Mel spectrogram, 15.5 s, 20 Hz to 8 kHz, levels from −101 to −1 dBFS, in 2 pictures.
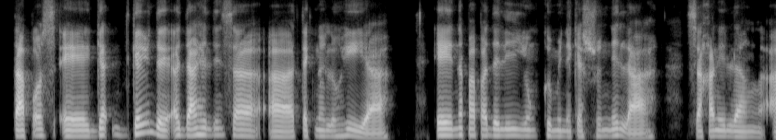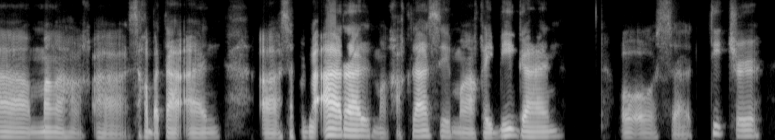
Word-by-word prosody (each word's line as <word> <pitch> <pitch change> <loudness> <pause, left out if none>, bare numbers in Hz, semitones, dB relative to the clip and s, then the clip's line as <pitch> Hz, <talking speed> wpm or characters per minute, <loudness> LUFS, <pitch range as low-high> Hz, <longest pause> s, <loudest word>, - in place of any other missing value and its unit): Tapos 130 +2 +3
eh, 120 -1 +2
ga 140 +4 0
gayon 165 +6 -2
din, 130 - +4
ah, 135 - +1
dahil 135 +2 +3
din 140 - -8
sa, 125 -4 0
ah, 105 -1 +3
teknolohiya 115 -8 -2 0.5
eh 135 0 +5
napapadali 130 -2 -3
yung 125 - -7
komunikasyon 115 0 -5
nila 85 -10 -1 0.3
sa - - -2
kanilang 110 -3 -3
ah, 100 -2 0
mga 100 0 -1 0.3
ah, - - -5
sa - - -9
kabataan, 90 +2 0 0.4
ah 90 -1 +1
sa - - -8
pag-aaral, 120 +2 +8
mga 90 -2 -12
kaklase, 115 -2 -1
mga 90 -2 -2
kaibigan, 105 +1 0 0.8
oo, 90 -1 -6
sa - - -10 0.2
teacher. 120 -8 -4
115 Hz, 130 wpm, -26 LUFS, 100-130 Hz, 0.8 s, pag-aaral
